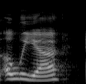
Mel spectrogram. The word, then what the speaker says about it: Aaliyah: Anyway, my full name is Aaliyah, and that is spelled with two A's at the beginning, L-I-Y-A-H.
